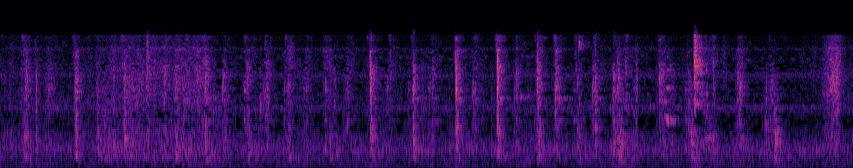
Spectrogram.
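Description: Irregular sharp metal clicks and clinks of a chain hoist and its lifting chains being worked, with a faint steady hum underneath.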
